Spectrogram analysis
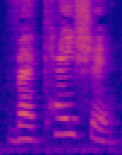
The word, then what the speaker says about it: vacation: V, v, cation, vacation, a, e, e, a, a, cation, vacation. Trọng âm rơi vào âm tiết thứ hai.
